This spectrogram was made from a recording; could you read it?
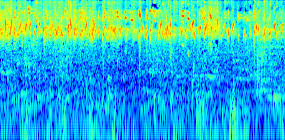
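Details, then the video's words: European goldfinches chatter as a group, calls meant to push males to sing without interruption; a thick wash of thin, high tinkling twitters continues steadily across the whole stretch. "بتبتة الحسون تحفيز الحسون على التغريد والهيجان علاج صمت الحسون goldfinch stimulation"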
